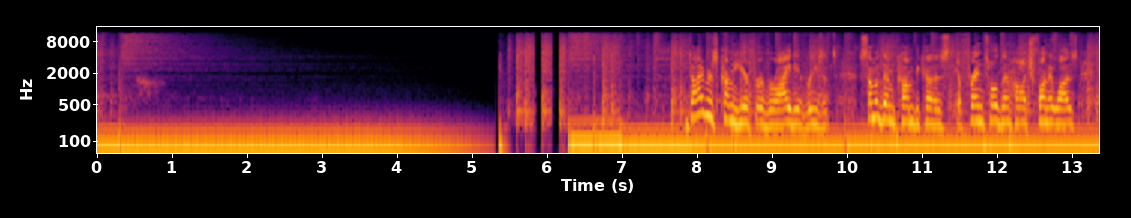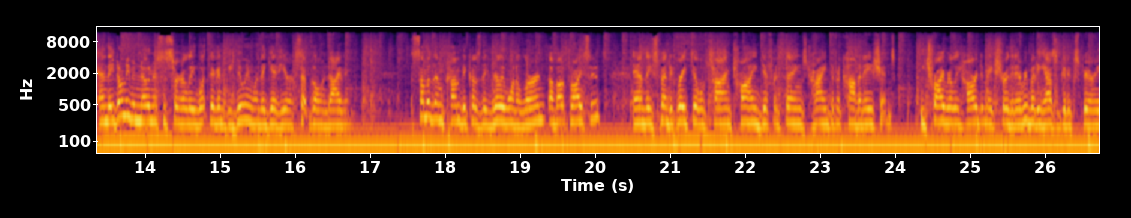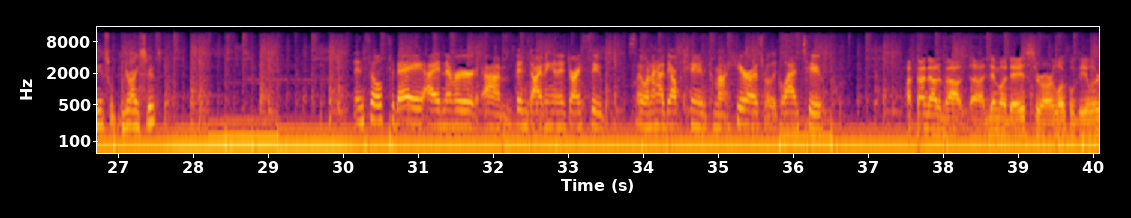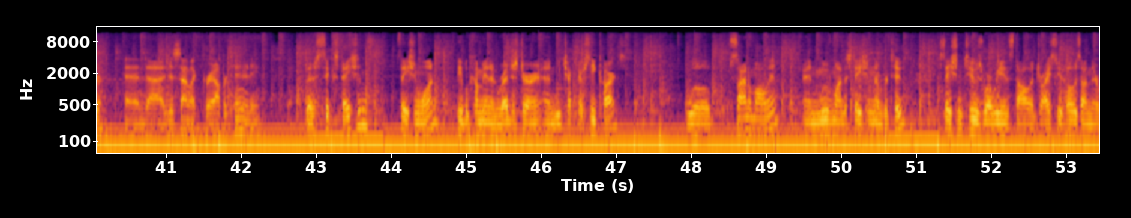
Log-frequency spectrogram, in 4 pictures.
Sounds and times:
Music: 0:00.0 - 0:53.4
Speech: 0:07.9 - 0:16.7, 0:17.6 - 0:27.6, 0:30.2 - 0:36.4, 0:37.5 - 0:42.3, 0:42.9 - 0:47.1, 0:48.0 - 0:53.4.

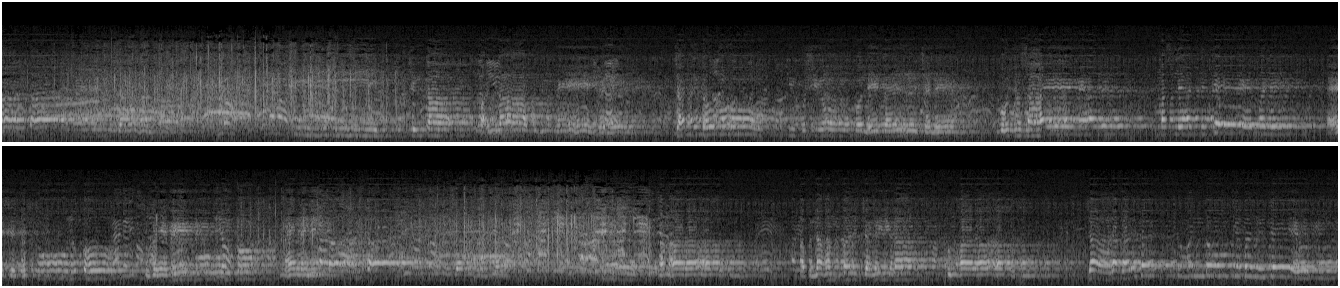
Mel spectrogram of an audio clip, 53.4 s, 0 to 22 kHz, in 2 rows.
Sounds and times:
Male singing: 0:00.0 - 0:03.8, 0:05.5 - 0:47.6, 0:48.4 - 0:53.4.

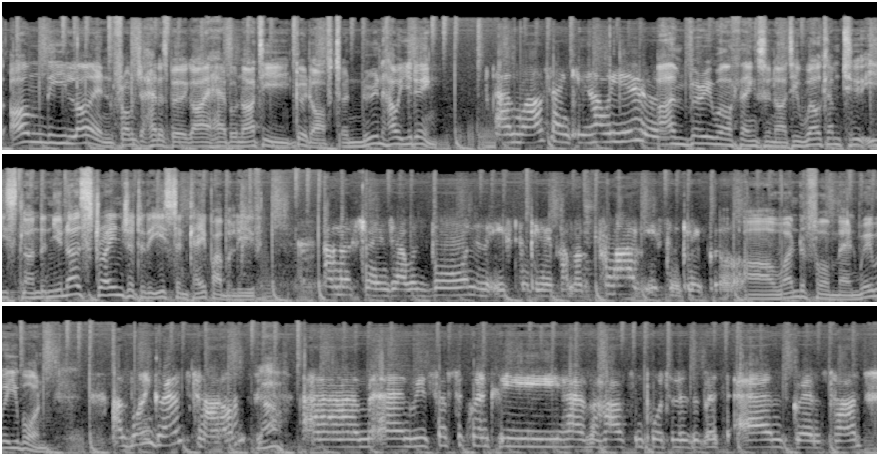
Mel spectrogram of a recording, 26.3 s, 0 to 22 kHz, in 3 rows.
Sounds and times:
Music: 0:00.0 - 0:26.2
Speech: 0:00.0 - 0:26.2.

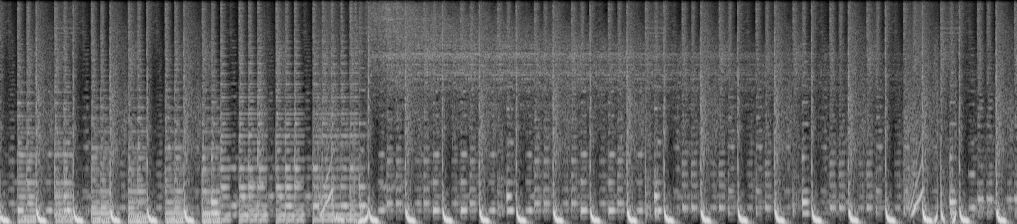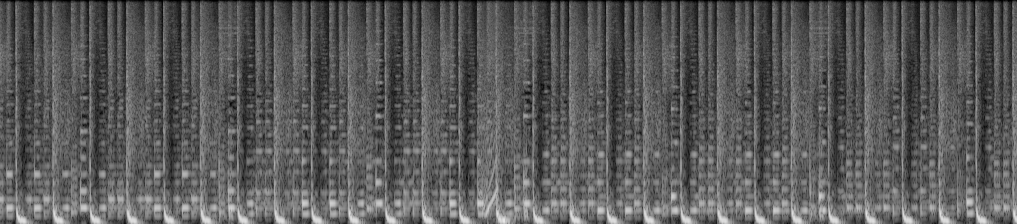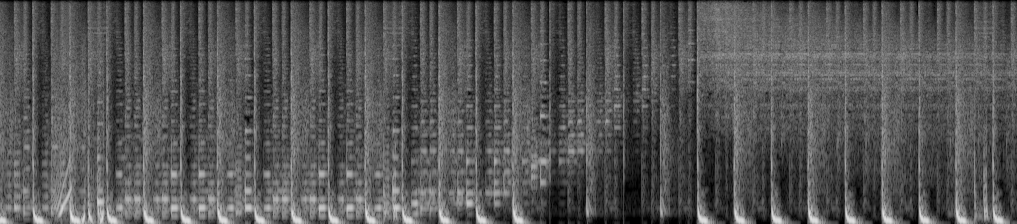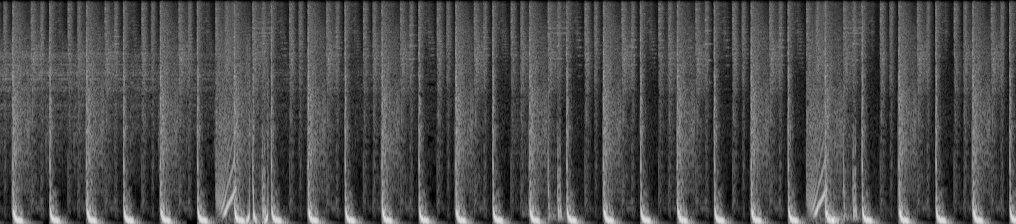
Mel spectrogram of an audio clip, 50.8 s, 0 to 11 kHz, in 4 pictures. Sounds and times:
Electronica: 0:00.0 - 0:41.8, 0:48.2 - 0:49.2
House music: 0:00.0 - 0:50.8.

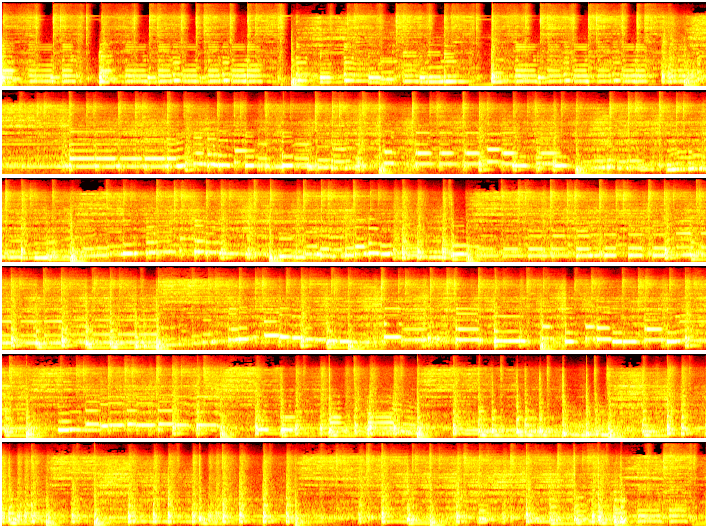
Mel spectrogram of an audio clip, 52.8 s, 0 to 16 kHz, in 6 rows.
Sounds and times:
Strum: 0:00.0 - 0:43.5, 0:49.0 - 0:52.8
Drum: 0:00.0 - 0:52.8
Drum kit: 0:00.0 - 0:52.8.

